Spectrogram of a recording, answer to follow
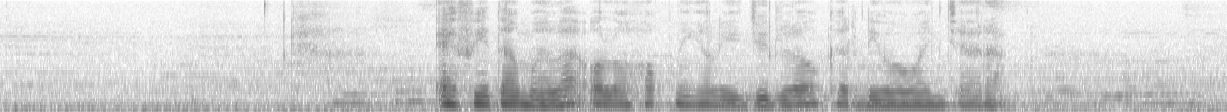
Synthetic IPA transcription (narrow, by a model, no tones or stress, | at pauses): ʔɛfit̪amalaʔɔlɔhɔk̚niŋalid͡ʒudlawkɨrdiwawaɲt͡ʃaɾa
